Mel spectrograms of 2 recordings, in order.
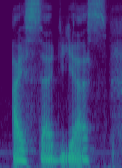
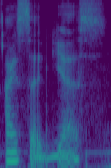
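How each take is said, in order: First: Soft quote. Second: Sheepish, barely voiced whisper. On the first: Retold or imitated. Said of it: "I loved the way he sang". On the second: Imitating the singer's line, a sheepish whisper. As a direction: whisper it like you're not proud of it. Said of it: "sheepishly, he's like".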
